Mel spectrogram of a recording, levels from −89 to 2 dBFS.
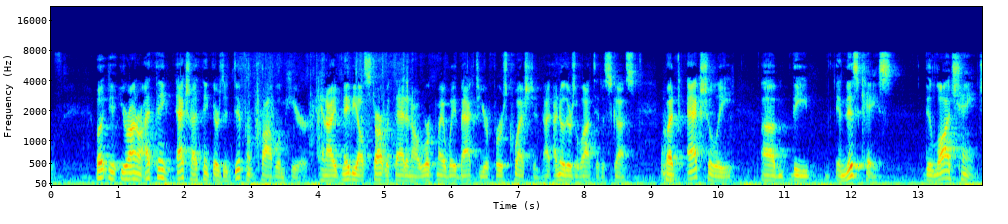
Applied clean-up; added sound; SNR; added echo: none; none; none; none.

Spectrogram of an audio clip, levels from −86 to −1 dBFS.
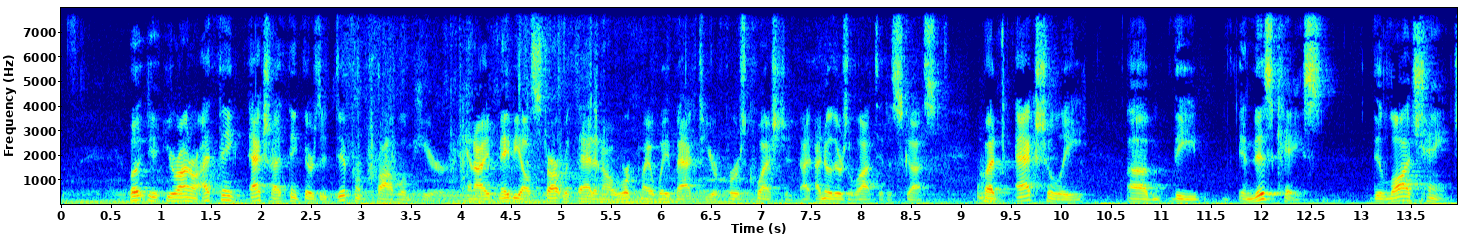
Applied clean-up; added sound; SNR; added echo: none; Car passing by; 13 dB; none.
